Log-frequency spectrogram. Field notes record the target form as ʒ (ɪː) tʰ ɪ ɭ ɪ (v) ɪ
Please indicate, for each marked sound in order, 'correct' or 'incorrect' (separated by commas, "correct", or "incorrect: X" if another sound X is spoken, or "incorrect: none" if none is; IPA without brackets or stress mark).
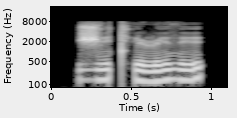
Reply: incorrect: ɪ, incorrect: ð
